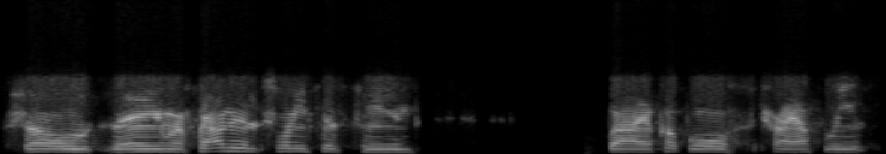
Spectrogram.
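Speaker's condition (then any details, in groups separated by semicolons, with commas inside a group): Cleft lip and palate; congenital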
